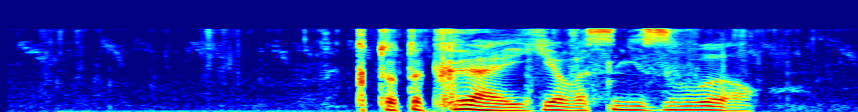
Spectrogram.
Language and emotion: Russian, angry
